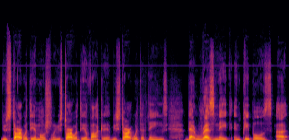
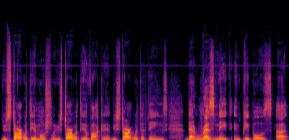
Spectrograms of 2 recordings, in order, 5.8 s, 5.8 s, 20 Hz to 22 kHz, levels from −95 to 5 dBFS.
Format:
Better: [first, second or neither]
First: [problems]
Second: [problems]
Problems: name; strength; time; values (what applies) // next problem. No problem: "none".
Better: neither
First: none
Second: none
